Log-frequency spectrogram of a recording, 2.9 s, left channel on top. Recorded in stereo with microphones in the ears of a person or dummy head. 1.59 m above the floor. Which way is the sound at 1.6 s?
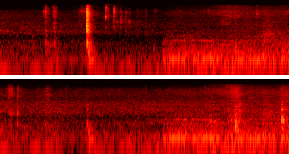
5° left (ahead or behind).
